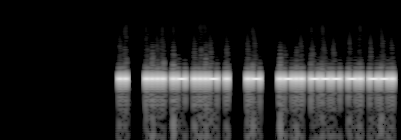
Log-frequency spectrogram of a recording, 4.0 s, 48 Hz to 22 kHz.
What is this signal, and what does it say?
Morse code, heard as a keyed tone, about 41 wpm, 700 Hz. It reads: I HAVE A LONG
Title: Sentences from Top 1000 Words - Review Part 1 - 45wpm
